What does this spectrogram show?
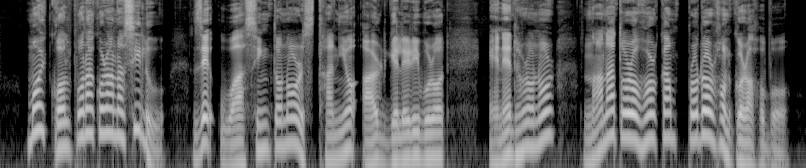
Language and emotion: Assamese, surprised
